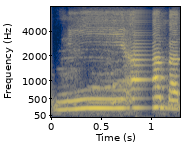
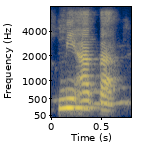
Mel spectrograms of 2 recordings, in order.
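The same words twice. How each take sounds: First: A vowel is drawn out long. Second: All the vowels are said short. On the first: The speaker calls it wrong. "Tidak dibaca panjang" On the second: The speaker calls it right. "pendek semua"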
